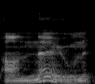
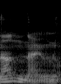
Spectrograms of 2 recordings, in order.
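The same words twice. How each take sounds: First: The stress is on the last syllable. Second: The stress is on the first syllable. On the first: The word stands on its own. "on their own have their stress on the last syllable" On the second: The word comes before a noun. "the stress shifts to the front"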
